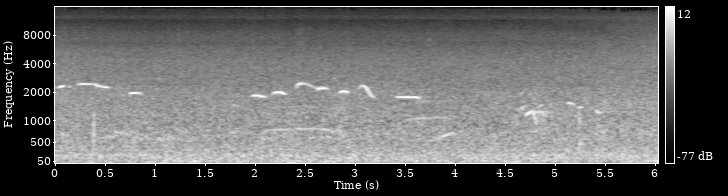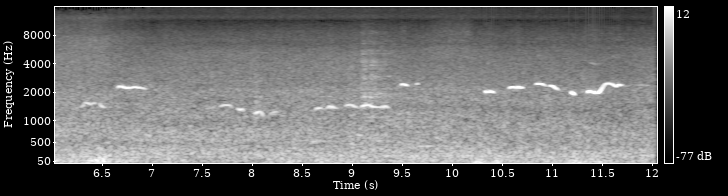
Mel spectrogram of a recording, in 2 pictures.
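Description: Birds singing: short whistled chirps and trills from several birds, coming at scattered moments and clustering into a quicker run near the end, over a steady outdoor hiss.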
